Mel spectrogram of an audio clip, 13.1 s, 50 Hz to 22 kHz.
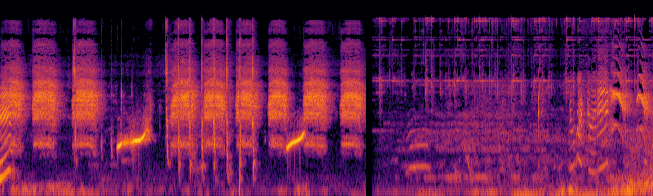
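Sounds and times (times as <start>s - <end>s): parrot screeching: 0.2s - 2.0s, 3.4s - 7.3s.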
